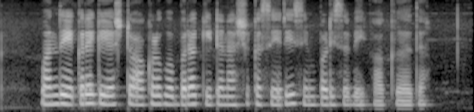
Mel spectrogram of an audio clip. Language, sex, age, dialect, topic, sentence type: Kannada, female, 18-24, Northeastern, agriculture, question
